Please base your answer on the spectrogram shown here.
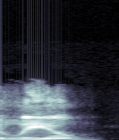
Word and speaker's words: Leal: He's graduated, going to become a Leal estate agent. Uh, and that's one thing I really like about Anthony Leal's career choice is just that it rhymes with real estate.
